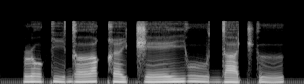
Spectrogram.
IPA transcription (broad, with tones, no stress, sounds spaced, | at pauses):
ɭ o˧˩ k i˧˩˧ d ʌː˨˥ qʰ i˧˩ t͡ʃ eː˨˥ j uː˥˨ d a˧˩ t͡ʃʼ ɯ˧˩˧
